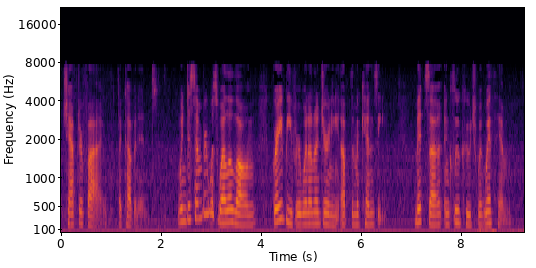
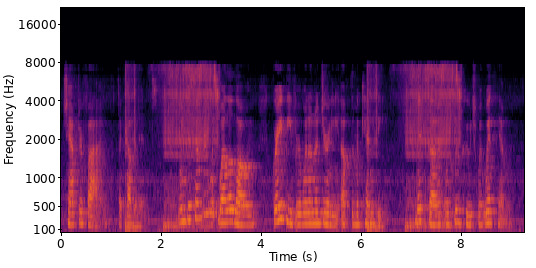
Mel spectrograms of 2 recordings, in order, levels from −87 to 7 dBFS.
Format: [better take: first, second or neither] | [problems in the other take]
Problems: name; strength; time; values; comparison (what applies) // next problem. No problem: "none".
first | background sound (Fart); 7 dB below the speech // room echo; dies away in 0.5 s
